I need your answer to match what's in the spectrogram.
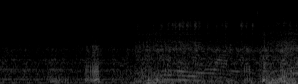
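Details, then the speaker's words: Three-cylinder car at idle: light metallic chatter rides over an uneven three-cylinder idle, faint but persistent. It is a rattling, stretched timing chain, not normal three-cylinder noise. "But yeah, the issue with it is it actually sounds timing chainy."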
